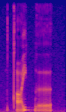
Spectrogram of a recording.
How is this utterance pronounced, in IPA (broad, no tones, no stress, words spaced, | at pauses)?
tʼɑ̰jɡ͡bə̰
